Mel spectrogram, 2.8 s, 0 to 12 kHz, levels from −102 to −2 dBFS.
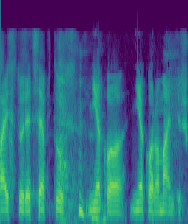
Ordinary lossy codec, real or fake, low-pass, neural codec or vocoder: AAC, 32 kbps; real; 7.2 kHz; none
